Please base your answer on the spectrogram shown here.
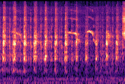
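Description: Several dogs pant steadily in hot weather, a quick rhythmic wheezing breath repeating close by, with no talking.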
